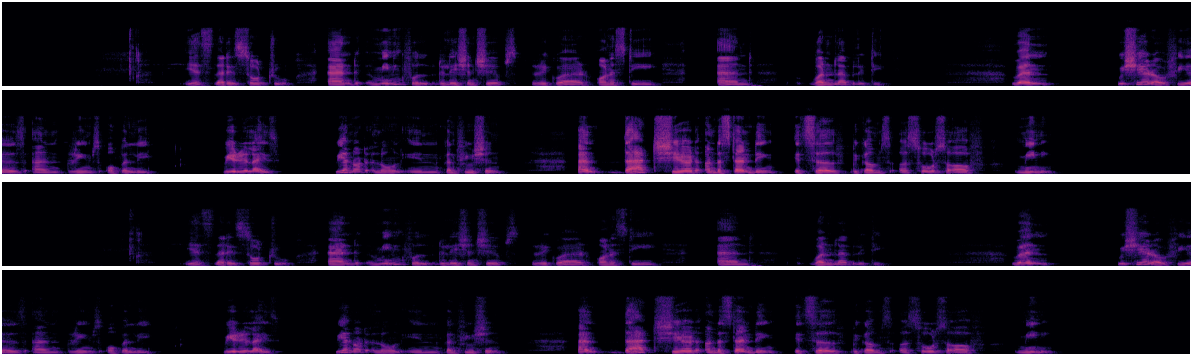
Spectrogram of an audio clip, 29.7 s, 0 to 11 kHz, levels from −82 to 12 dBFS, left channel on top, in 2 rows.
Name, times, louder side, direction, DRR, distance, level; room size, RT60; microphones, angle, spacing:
voice 1, 2.3-3.6 3.8-8.5 8.9-9.3 10.1-11.0 12.1-13.1 14.0-16.7 17.6-18.3 19.0-21.1 21.5-24.5 24.8-27.1 27.5-28.0, left 3 dB, 65° left, 1.7 m, -36 dB
8.0 x 4.6 x 4.5 m
head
